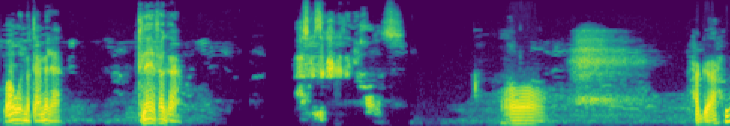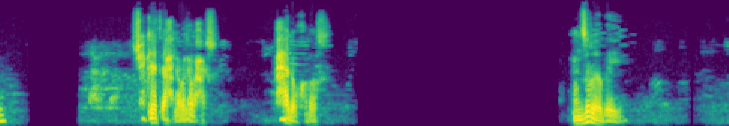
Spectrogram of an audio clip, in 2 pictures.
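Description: A young man speaks calmly and close by.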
